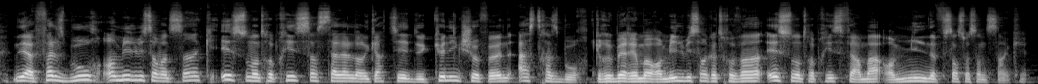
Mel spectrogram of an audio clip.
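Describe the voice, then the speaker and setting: A man delivering a scripted voice-over for his exploration video, brisk and wry. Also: fairly high pitch, dark tone. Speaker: video creator.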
